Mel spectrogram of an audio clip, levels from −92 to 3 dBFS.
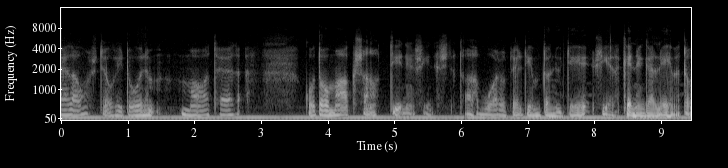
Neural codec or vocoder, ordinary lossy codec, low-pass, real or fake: none; none; 14.4 kHz; real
